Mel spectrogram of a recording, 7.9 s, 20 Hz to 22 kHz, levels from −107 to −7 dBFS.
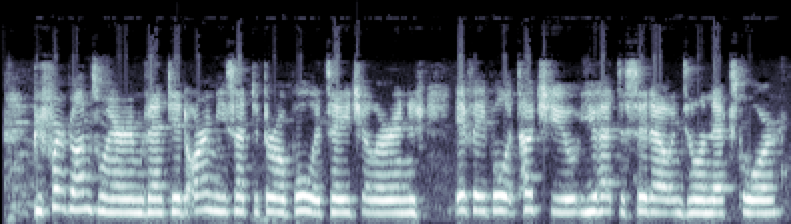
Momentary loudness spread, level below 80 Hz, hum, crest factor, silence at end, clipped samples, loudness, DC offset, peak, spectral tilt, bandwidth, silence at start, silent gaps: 3 LU; -58 dBFS; none; 12 dB; 0.1 s; under 0.1%; -11 LUFS; under 0.1%; 0 dBFS; -2.5 dB/octave; 8.2 kHz; 0.05 s; none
